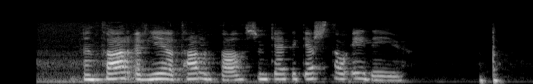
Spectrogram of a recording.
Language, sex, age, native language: Icelandic, female, 30-39, Icelandic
